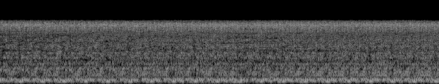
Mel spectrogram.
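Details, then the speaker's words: 2016 Chevy Silverado 1500 with 5.3 V8 and code P0300, idle with a regular stumble in the exhaust beat: cylinder 7 still misfiring, none on cylinder 3, coil ruled out, 7 has spark but doesn't fire. "it says cylinder number seven still misfiring well that's because it's probably F and it's not breeding any misfires on cylinder"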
